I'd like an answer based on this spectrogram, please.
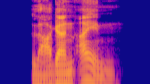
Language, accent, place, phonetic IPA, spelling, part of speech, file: German, Germany, Berlin, [ˌlaːɡɐn ˈaɪ̯n], lagern ein, verb, De-lagern ein.ogg
- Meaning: inflection of einlagern: 1. first/third-person plural present 2. first/third-person plural subjunctive I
